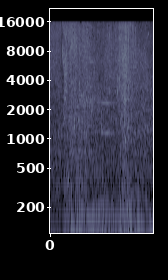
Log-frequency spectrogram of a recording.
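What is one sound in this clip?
Magic bolts crackle and burst.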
